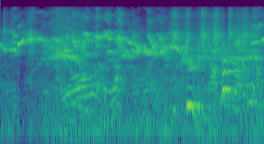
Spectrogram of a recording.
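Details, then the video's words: Magpie-robin copying the white-rumped shama in a long rolled phrase while facing rivals: fast high whistles and twitters over softer lower curving calls from other birds. "TEMBAKAN SEMI MURAI BATU, TANGKIS LAWAN KELUARKAN MATERI ROLL PANJANG"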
